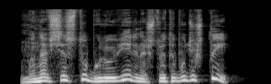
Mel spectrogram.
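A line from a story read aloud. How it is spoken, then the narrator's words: Exclaiming, betrayed tone. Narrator (Russian): воскликнул Фред таким тоном, словно Гарри в чем-то его обманул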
